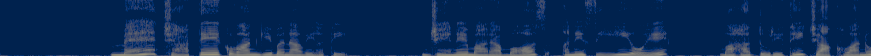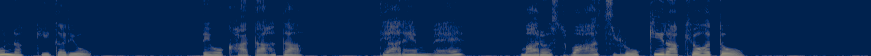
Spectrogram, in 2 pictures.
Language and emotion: Gujarati, fearful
